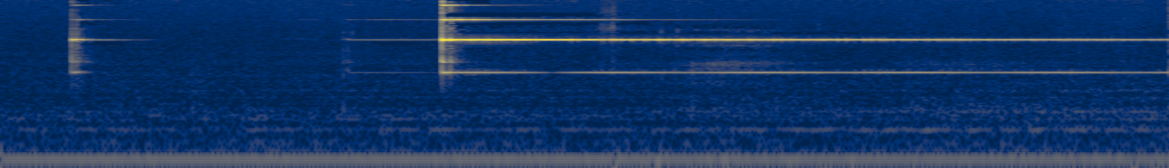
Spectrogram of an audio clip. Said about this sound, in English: Whoop, wait a minute. Going too fast. It's time for the bell.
